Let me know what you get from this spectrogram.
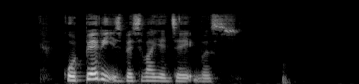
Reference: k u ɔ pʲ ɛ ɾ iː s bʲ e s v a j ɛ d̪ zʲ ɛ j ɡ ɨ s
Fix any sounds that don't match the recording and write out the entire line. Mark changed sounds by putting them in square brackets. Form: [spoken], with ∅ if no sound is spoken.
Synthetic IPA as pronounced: k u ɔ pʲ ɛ ɾ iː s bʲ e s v a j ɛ d̪ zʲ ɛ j [b] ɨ s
